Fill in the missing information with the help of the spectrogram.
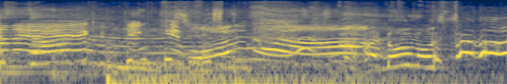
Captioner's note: serious sound effect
